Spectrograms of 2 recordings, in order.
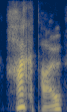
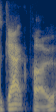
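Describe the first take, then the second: First: "Hakpo" starting with an H sound, no G; H instead of G. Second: "Gakpo" starting with a hard G sound; G pronounced. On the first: Host showing viewers the common mispronunciation, "Hakpo" with an H for G. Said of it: "a lot of people pronouncing it just". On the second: Host passing on the correct name to viewers, "Gakpo" with a hard G. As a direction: say "Gakpo" with the initial G clearly sounded. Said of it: "you do actually pronounce the G". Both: Shown as a demonstration.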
